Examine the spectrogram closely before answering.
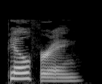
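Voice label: "pilfering", British English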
